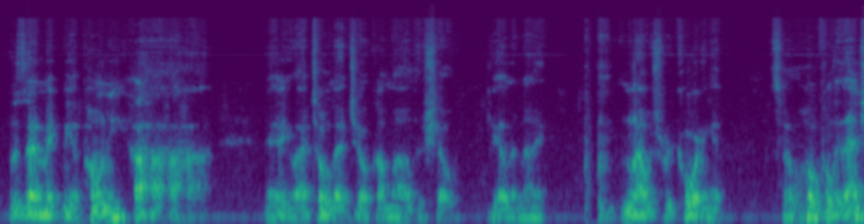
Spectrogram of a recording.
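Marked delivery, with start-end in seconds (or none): none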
